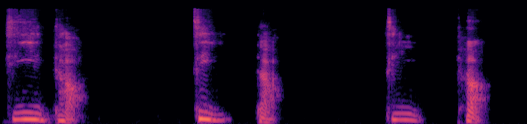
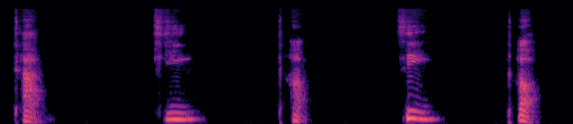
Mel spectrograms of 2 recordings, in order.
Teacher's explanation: Nótese que esta TH, la lengua se asoma hacia afuera. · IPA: /θ/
